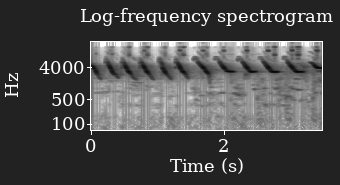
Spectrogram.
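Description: A canary sings a fast tour of clear, high, down-slurred whistles, about three each second, evenly repeated against faint low background noise.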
